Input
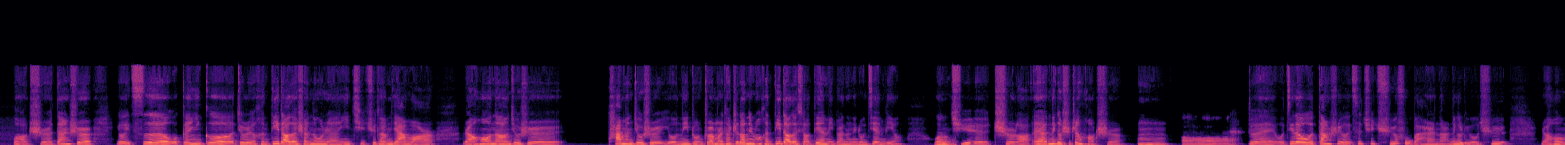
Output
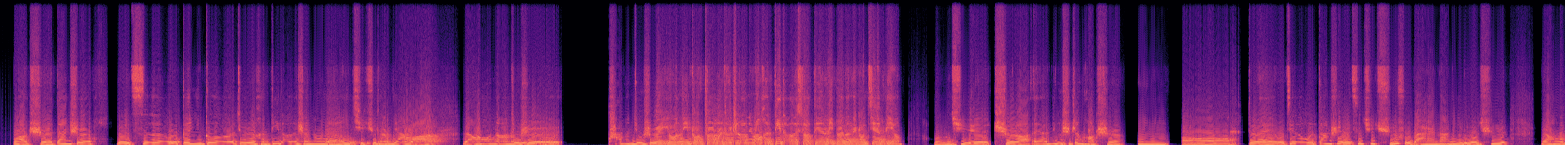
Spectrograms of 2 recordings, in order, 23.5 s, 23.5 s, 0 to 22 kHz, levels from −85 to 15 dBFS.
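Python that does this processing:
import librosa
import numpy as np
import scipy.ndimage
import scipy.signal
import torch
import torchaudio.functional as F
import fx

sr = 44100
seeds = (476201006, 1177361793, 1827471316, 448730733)

y = fx.spec_box(x, sr, start_s=1.31, length_s=0.71, low_hz=1400.0, high_hz=2800.0, gain_db=-13)
y = fx.echo_banded(y, sr, ms=90, feedback_pct=41, hz=670.0, wet_db=-6.0, at=(4.8, 8.36), fade=0.02)
y = fx.spec_clip(y, sr, under_db=22, at=(9.83, 13.48), fade=0.02)
y = fx.over_compress(y, sr, threshold_db=-23.0, ratio=-0.5)
y = fx.leveller(y, sr, passes=5)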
